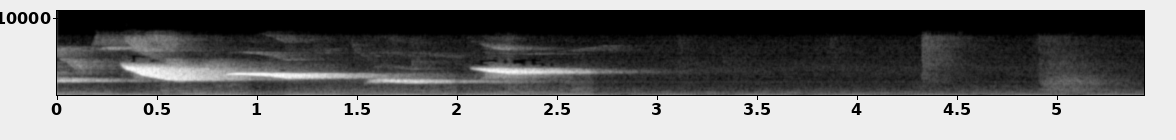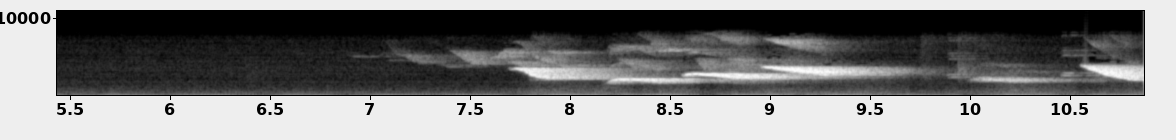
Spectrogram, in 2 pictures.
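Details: Green-winged saltator kept at a private home in Brazil, singing in the caxinguelo style: loud whistled phrases of slurred, falling notes, a burst of about five notes, a long silence, then a second run of rich whistles; faint low hum beneath.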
